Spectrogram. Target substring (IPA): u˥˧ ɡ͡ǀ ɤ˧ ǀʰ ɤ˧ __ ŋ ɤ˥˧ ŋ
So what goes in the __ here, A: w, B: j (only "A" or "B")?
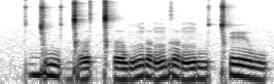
A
